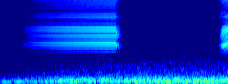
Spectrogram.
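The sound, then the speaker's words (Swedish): A mobile phone alarm rings as a faint, high electronic buzzing tone that holds for about a second, goes quiet, then starts again at the very end over a low rumbling background. “larmet på mobiltelefonen ringer”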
